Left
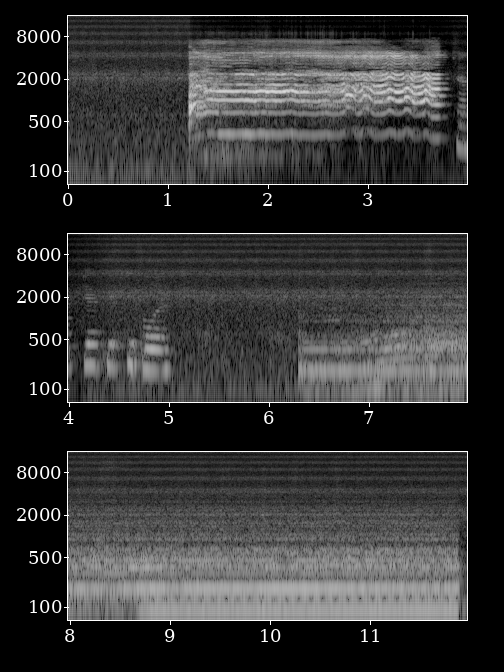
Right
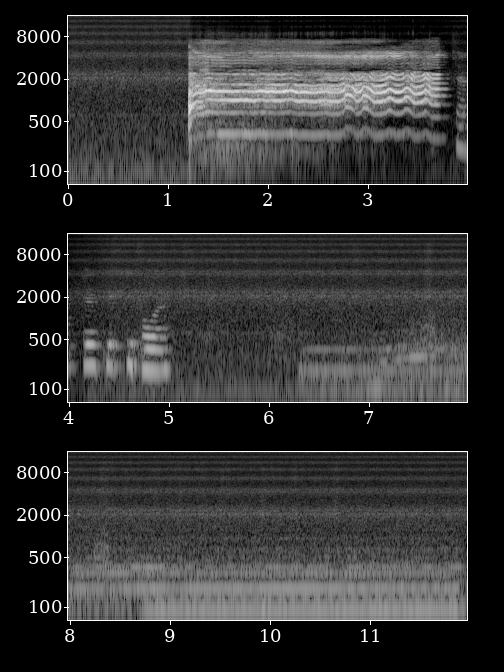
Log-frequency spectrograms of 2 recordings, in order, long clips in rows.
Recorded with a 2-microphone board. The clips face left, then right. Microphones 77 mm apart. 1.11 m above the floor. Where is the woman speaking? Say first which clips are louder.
Right 4 dB; 75° right (ahead or behind), 6.5 m.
